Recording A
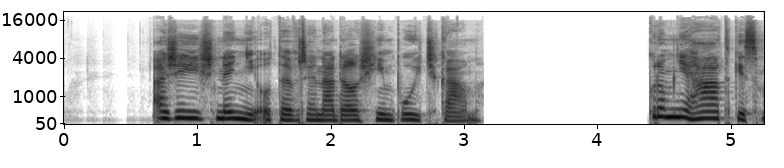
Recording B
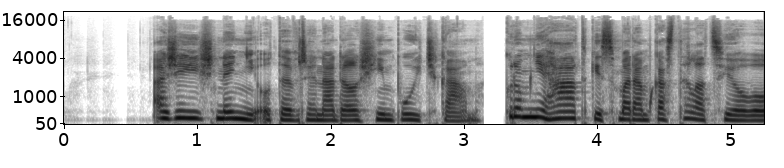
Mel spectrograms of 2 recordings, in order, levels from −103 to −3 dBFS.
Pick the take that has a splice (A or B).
B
